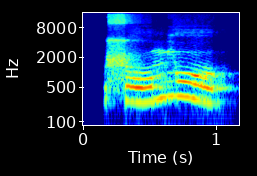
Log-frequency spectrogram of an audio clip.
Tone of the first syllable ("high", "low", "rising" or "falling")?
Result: rising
